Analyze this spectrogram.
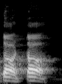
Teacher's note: देखना जो जीभ होगा ना सबसे ऊपर जाकर सटेगा ट में, तो उसको बोलते हैं मूर्धा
